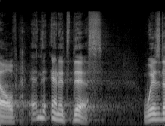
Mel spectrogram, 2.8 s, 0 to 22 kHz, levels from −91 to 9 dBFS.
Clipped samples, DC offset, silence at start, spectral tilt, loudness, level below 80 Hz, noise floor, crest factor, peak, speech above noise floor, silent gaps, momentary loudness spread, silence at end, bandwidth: under 0.1%; under 0.1%; 0 s; -4 dB/octave; -26 LUFS; -76 dBFS; -60 dBFS; 20 dB; -6 dBFS; 35 dB; none; 13 LU; 0 s; 16 kHz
